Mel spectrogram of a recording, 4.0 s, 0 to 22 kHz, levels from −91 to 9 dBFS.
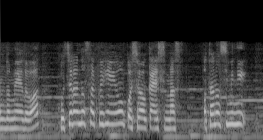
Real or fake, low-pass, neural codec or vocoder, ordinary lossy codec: fake; 7.2 kHz; codec, 44.1 kHz, 7.8 kbps, DAC; AAC, 48 kbps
